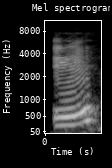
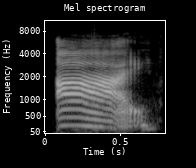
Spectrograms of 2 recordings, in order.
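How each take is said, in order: First: "I" said as ih, as in inch; short I sound. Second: "I" said as eye, the letter's name; long I sound. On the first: Teacher drilling vowels with pupils, "I" as short ih. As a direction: model "I" as a short ih. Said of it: "for the short sound". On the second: Teacher drilling vowels with pupils, "I" as long eye. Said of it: "for the long sound". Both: Shown as a demonstration.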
